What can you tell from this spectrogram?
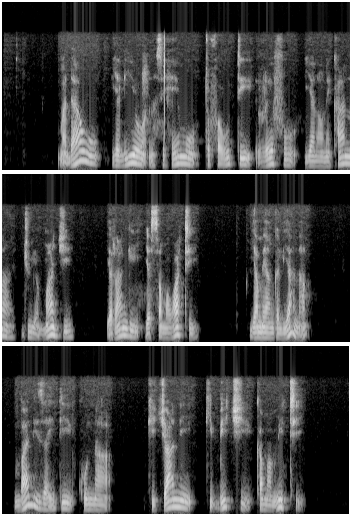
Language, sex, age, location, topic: Swahili, male, 36-49, Mombasa, government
